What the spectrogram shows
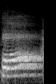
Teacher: this is bilabial it involves the two lips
